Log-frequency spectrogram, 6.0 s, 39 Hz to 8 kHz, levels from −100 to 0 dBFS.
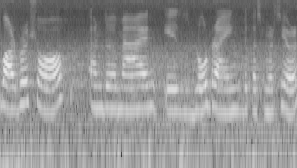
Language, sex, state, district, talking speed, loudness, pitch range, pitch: English, female, Punjab, Kapurthala, 110 wpm, -19 LUFS, 235-260 Hz, 245 Hz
